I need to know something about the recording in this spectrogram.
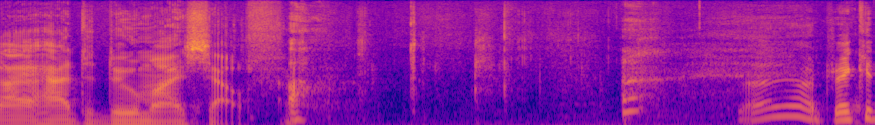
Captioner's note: chuckles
